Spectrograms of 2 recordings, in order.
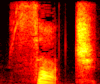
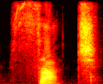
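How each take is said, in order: No difference in how they are said.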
